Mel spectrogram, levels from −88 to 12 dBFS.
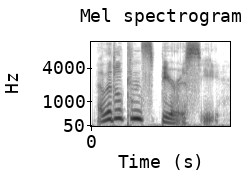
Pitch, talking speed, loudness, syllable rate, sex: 270 Hz, 130 wpm, -16 LUFS, 5.9 syllables/s, female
